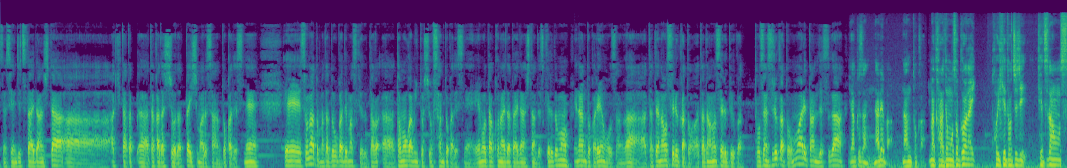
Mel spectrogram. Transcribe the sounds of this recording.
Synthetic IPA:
sɨne̞sẽ̞ɲ̟d͡ʑit͡sɨ̥t̪aid̪ãɰ̃ɕi̥t̪aaː | kʲi̥t̪aat̪akad̪aɕi̥ɕo̞ːd̪at̪ːaiɕimaɾɯ̟sãnt̪o̞kad̪e̞sɨ̥ne̞ | eso̞noat̪o̞mat̪ad̪o̞ːɡad̪e̞masɨ̥keed̪ot̪at̪amo̞ɡamʲit̪o̞ɕio̞sãnt̪o̞kad̪e̞sɨne̞mo̞t̪ako̞naid̪at̪aid̪ãɰ̃ɕi̥t̪ãnd̪e̞sɨ̥ke̞ɾe̞d̪o̞mo̞nãnt̪o̞kaɾẽ̞ɰ̃ɦo̞ːsãŋɡat̪at̪e̞naose̞ɾɯ̟kat̪o̞at̪at̪enaose̞ɾɯ̟t̪o̞jɯ̟ka | t̪o̞ːsẽɰ̃s̬ɨɾɯ̟kat̪o̞ːmo̞βaɾe̞t̪ãnd̪e̞sɨɡajakɯ̟zãɲ̟ːinaɾe̞ba̰nãnt̪o̞kaimakaɾad̪emoːso̞k̬ɯ̟βanaikʰoiket̪o̞t͡ɕiʑi | t̪ʰe̞t͡sɨd̪ãɰ̃os

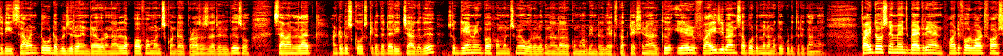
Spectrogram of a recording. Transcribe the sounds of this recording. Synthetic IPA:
ɾisɛʋɛnʈuːɖɐbɐld͡ʒiːɾoːɛndɾɐɔɾɯnɐlːɐpɐɾfaːmɐnskɔɳɖɐpɪɾaːs̬ɛsɐɾɪɾɯkːɯsoːsɛʋɛnlaːk | ɐɳɖɐʈːuskoːɾskɪʈːɐt̪ːɐʈ̬ːɐɾiːt͡ʃːaːɣɐðɯsoːɡeːmɪ̃ŋɡ̚pɐɾfaːɾmɐnsmeːɔɾɐɭɐkːɯ̃nɐlːaːɪɾɯkːɯmɐpːɐɽɪnɾɐðɯɛkspɛkʈeːʂɐnaːɪɾɯkːɯʔeːɻfɐɪʋd͡ʒiːbaːɳɖsɐpːoːɾʈːɯmeːnɐmɐkːɯkɔɽɯt̪ːɯɾɯkːaːŋɡɐ | fɐɪʋt̪̬ɐʊsɐɳɖɪmeːd͡ʒbaːʈɐɾiɛɳɖfɔːʈːifoːɾʋaːɾʈfaːʂ

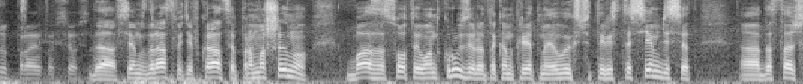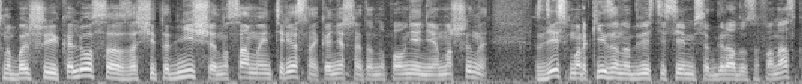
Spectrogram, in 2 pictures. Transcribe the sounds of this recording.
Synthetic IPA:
ɛt̪d̪afsʲe̞mzd̪ɾast̪vʊjtʲɪfkɾat̪sɨpɾəmɐʂɨnʊbazəso̞t̪ɨvɐnt̪kɾuzʲɪɾɛt̪əkɐnkɾʲe̞t̪nəjəlˠɨkst͡ɕɪ̥t̪ɨɾʲɪst̪əsʲemʲdʲɪsʲət̪ː | d̪ɐst̪at̪ə̥t͡ɕnəbɐlʲʂɨjəkɐlʲo̞səzɐɕːit̪əɐd̪nʲiɕːɪjənosaməjəɪnʲtʲɪɾʲe̞snəjəkɐnʲe̞ʂnəɛt̪ənəpɐlˠnʲenʲɪjəmɐʂɨnɨ | zʲdʲesʲmɐrkʲizənɐd̪vʲesʲtʲɪsʲemʲdʲɪsʲət̪̚ɡɾad̪ʊsəfɐnasp

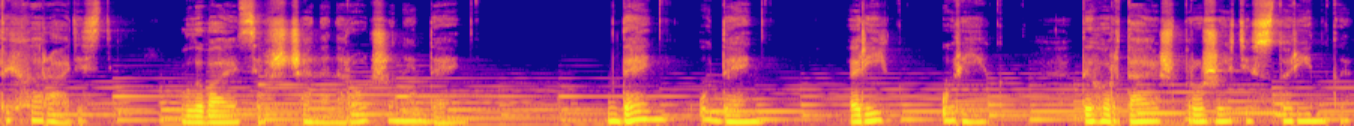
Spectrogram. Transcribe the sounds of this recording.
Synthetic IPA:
t̪ɪxɐɾɑdʲisʲtʲ | ʋlˠɪʋɑjet͡sʲːɐʃt͡ʃɛnɛnɐɾɔt͡ʃenɪjd̪ɛnʲ | d̪ɛnʲ | ud̪ɛnʲ | ɾʲikuɾʲik | t̪ɪɦɔrt̪ɑjeʃpɾɔʒɪtʲist̪ɔɾʲinkɪ

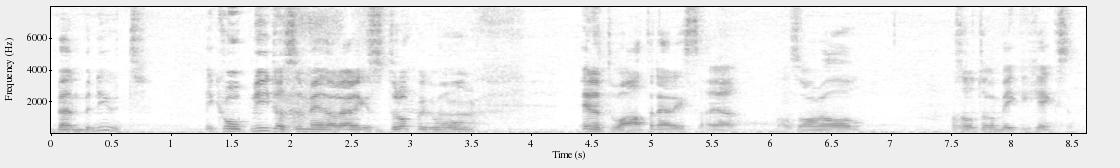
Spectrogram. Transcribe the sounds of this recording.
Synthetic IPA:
bɛnbənywt | ɪkɦoːpnit̚dɑtsəmɛjdaːɾɛrɣəsdrɔpəɣəʋoːn | ɪnɦətʋaːtəɾɛrɣəsjadɑ̰zɑlˠʋɛlˠ | dɑzɑlˠtɔxənbeəɣɛksɛn

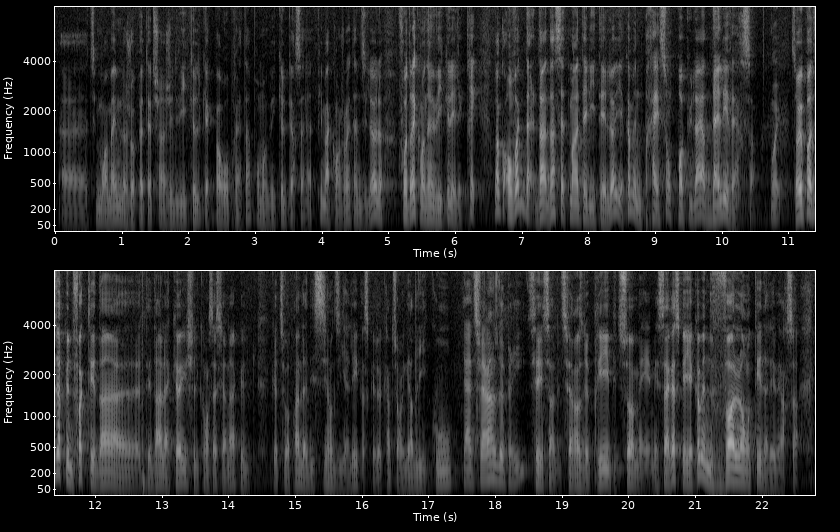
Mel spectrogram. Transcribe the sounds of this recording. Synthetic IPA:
øt͡semwamɛ̃mlʌʒəvapøt̪ɛːt̪χʃɑ̃ʒed̪əveikʲʏlkʲɛk̚paːʁopχɛ̃t̪ãpuʁmɔ̃veikʲʏlpɛʁsɔnɛ̰lpimakɔ̃ʒwɛ̃t̪aməd͡z̪ilʌlʌfod̪ʁɛkɔ̃neɛ̃veikʲʏlelɛk̚t̪ʁɪk̚ | d̪ɔ̃kɔ̃vwakd̪̃d̪ɑ̃d̪ɑ̃sɛt̪mɑ̃t̪alit̪elʌiljakɔmynpχɛsjɔ̃pɔpylɛːʁd̪alevɛ̰ːʁsʌ̰ | wisavøpʌd̪iːʁkynfwakə̥t̪ɛd̪ɑ̃øt̪ɛd̪ɑ̃lakʲœjʃeləkɔ̃sɛsjɔnɛːʁkə | kət̪yvapʁɑ̃nd̪lad̪esizjɔ̃d̪ia̰lepaʁsə̥kəlʌkɑ̃t̪yʁəɡaʁd̪leːkʰujalad̪ifeʁɑ̃sd̪əpʁisesalad̪i̥feʁɑ̃sd̪əpʁipit̪u̥sʌmɛ̰mɛsaʁɛst̪̚kəijakɔmynvɔlɔ̃t̪ed̪alevɛ̰ʁsʌ̰

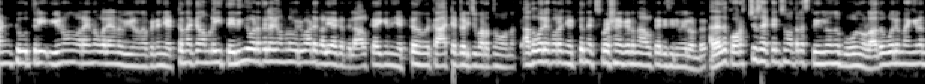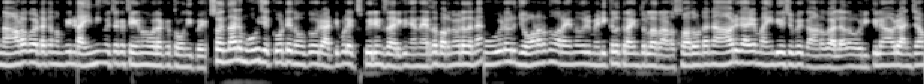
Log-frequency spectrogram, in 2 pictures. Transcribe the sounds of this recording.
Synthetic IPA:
ɐɳʈuːt̪ʰriːʋiːɳumenːɨpɐrɐjunːɐpoːlejaːɳɨʋiːɳunːɐpinːe̞ɲe̞ʈːunːokːe̞nɐmːɐɭiːt̪eliŋɡɨʋɐɽɐt̪ːilokːe̞nɐmːɐɭeo̞ɾubaːɽɨkɐɭijaːk̬ːɐt̪ːilaːɭkaːɾiŋːɐneɲe̞ʈːuninːɨkaːtːɐk̬ːɐɽit͡ɕːɨpɐrɐt̪ːupoːunːɐɐðupo̞ːle̞kureɲeʈːunːɐekspreʂɐnok̬ːeɽunːaːɭkaːɾisinimɐjiluɳɖɨɐ̰ðaːjɐðɨkurɐt͡ɕːusekːɐndsɨmaːt̪rɐmskriːnilonːɨp̬oːɣunːuɭːɐɐðupo̞ːlumɐŋɡilenaːɽoɣoːjiʈːokːenɐmuk̬ːiɾiʈɐjmiŋɡɨʋet͡ɕːo̞kːet͡ɕe̞jːɐɳɐenːɨpoːleok̬ːet̪o̞ːnːipːo̞ːjisoːend̪aːjilumːuːʋit͡ɕe̞kːoːʈ̬ːeno̞ːkːɨoɾuɐʈːipːuɭekspiːɾijɐns̬aːjiɾikʲːumɲaːneːɾɐt̪ːepɐrɐɲːupoːlet̪ɐnːe̞muːʋiɽe̞o̞ɾud͡ʑo̞ːɳɐrenːɨpɐrɐjunːɐðo̞ɾumeɽikʲːɐlkraːjmt̪riɭɐraːɳɨsoːɐðuɣo̞ɳɖɨt̪ɐnːe̞aːo̞ɾukaːɾjɐmːɐjnɖɨʋet͡ɕːupːoːjikaːɳuɣɐɐlːaːðeoɾikʲːɐlumaːo̞ɾuɐɲd͡ʑaːm

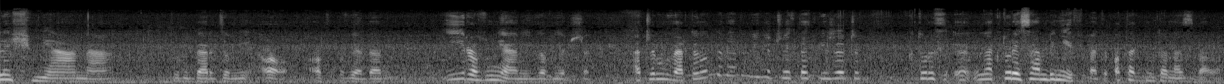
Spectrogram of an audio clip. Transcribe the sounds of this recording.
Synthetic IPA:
lɛɕmʲjana | kt̪uɾɘbaɾd̪zɔmʲiɔ | ɔ̰t̪pɔvʲjad̪a | iɾɔzumʲjawɛmjɛɡɔvʲjɛɾʂɛ | ʔa̰t͡ʂɛmuvaɾt̪ɔnɔɔvʲjad̪ɨmɲeɲɛtujɛt̪akʲiɣʐɛt͡ʂɘ | kt̪uɾɘxnakt̪uɾɛsambɘɲɛfpad̪wʔɔt̪aɡbɘmt̪ɔnazva̰wa̰

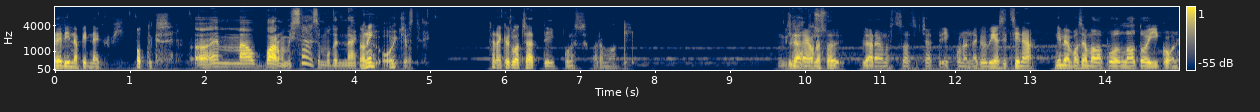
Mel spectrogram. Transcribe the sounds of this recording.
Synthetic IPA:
redinɑpinnæky̥ʋi̥ː | ot̪ːikse̥se̥nəemːæoʋʋɑrmɑmisːæhæsemuːt̪ennæknonio̰ikḛːst̪i̥ | senækˑyt̪ulːˑɑt͡ʃæt̪ːiikːunɑsːɑ̥ʋɑ̰rmɑːŋki̥ː | ylæɾeunɑst̪ɑylæreunɑst̪ɑ̥sɑːt̪set͡ʃæt̪ːḭikːunɑnnækyʋiːjɑsit̪siːnænimeʋʋɑsemɑlːɑpuolelːɑot̪oiiko̰ne

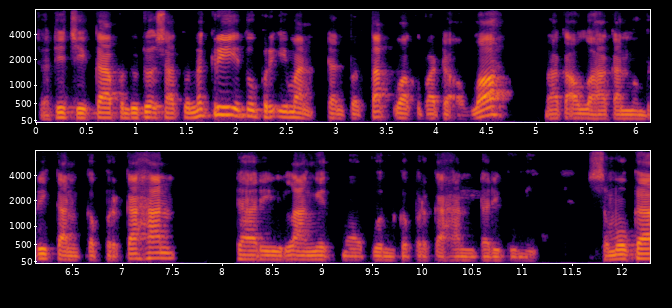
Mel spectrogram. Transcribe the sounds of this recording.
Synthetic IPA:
d͡ʒ̥a̰did͡ʒikapəndudʊʔsat̪unəɡɾiːt̪ubərimand̥anb̥ərt̪ak̚wakəpadaʔɑlːɔh | maka̰ʔɑlːɑhakanməmbəɾikankəb̥ərkaɦan | d̥aɾilaŋɪt̪̚maupʊnkəb̥ərkaɦand̥aɾib̥umi | səmoɡa

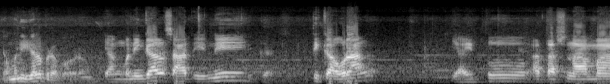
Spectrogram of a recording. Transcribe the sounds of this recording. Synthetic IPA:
jaŋməniɡalbəɾapa̰o̰ɾa̰ŋjaŋməniŋɡalsaːt̪ini | t̪iɡaoɾaŋ | ja̰it̪ua̰t̪asnama

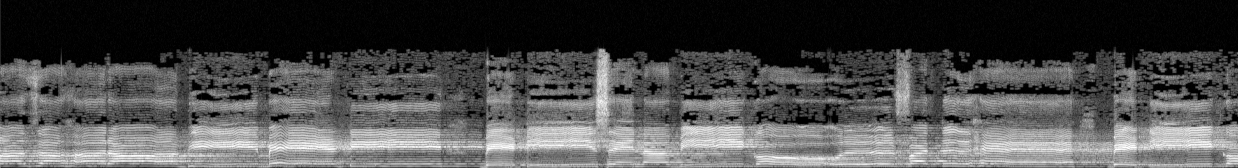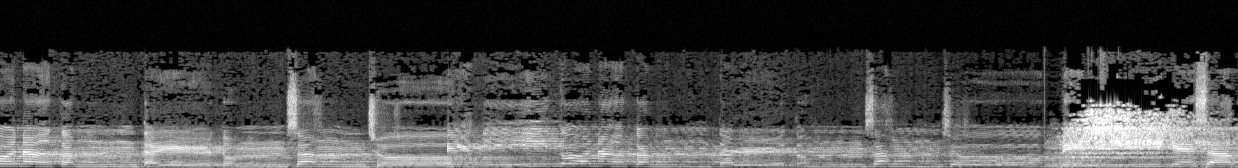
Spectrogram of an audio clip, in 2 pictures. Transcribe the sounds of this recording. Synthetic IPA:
zɐɦɾabʱibeːʈi | beːʈisenɐbʱikoʊlfət̪ɦɛ | beːʈikonakəm | t̪əɾt̪ʊm | sɐmd͡ʒʱoːeːʈi | kona | kɐm | t̪əl | t̪ʊm | sɐm | d͡ʒʱo | beːʈikesa

